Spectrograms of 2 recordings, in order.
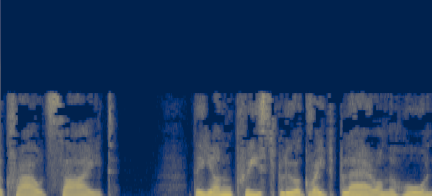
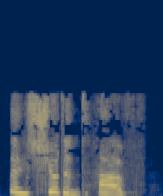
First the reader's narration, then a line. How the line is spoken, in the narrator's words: Adarin sobbed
